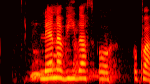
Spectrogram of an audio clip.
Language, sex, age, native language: Icelandic, female, 9, Icelandic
